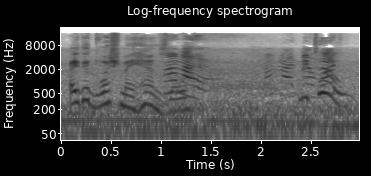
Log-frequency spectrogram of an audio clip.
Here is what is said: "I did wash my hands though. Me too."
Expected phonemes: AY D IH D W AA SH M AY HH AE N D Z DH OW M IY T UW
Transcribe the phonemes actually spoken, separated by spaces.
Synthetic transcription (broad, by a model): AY D IH D W AA SH M AY HH AE N D Z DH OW M IY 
